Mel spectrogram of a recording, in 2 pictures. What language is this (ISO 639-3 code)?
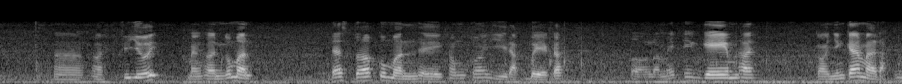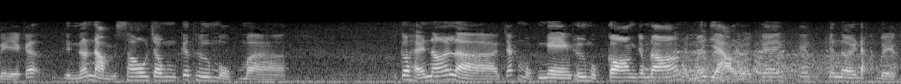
vie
